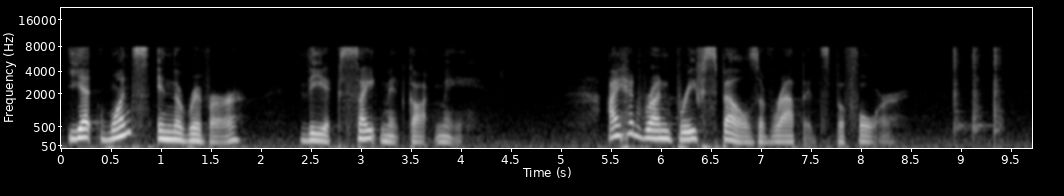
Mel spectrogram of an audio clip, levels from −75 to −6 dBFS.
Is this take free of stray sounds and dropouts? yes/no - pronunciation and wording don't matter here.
no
